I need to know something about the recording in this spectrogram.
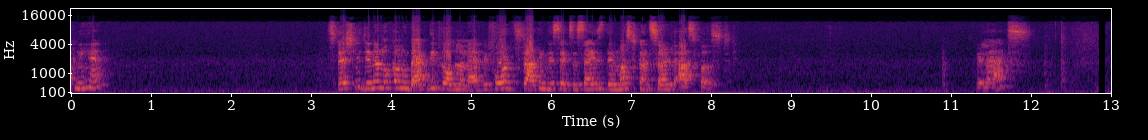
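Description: A woman speaks calmly and clearly, close by, as if explaining.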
